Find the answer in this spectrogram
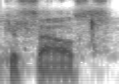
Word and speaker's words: Casaus: Cass and it is pronounced cas like house.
